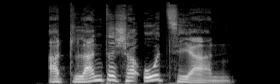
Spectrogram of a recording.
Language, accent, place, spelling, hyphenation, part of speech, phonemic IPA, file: German, Germany, Berlin, Atlantischer Ozean, At‧lan‧ti‧scher Oze‧an, proper noun, /atˌlantɪʃɐ ˈʔoːt͡seaːn/, De-Atlantischer Ozean.ogg
- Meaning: Atlantic Ocean (the ocean lying between the Americas to the west and Europe and Africa to the east)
